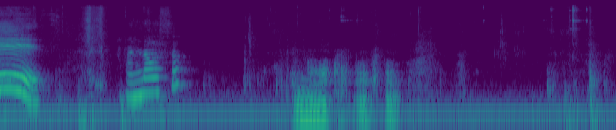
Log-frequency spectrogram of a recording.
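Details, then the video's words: Chaco, a female black Labrador–Coonhound mix, trying to get her ball out indoors: high whines slide downward in the first two seconds, then a low growly burst around the middle, with people talking throughout. "Chaco, the Black Lab Hound, knows how to get her ball out"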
